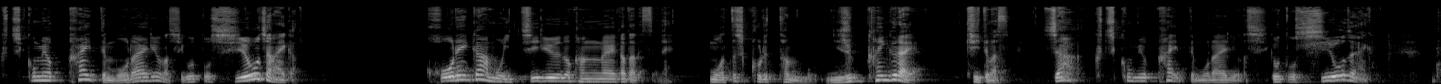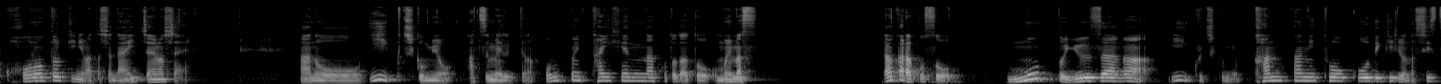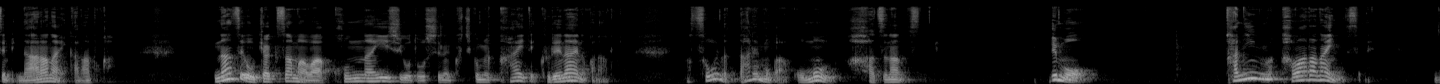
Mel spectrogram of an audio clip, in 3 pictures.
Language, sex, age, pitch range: Japanese, male, 40-59, 110-175 Hz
